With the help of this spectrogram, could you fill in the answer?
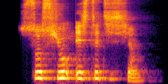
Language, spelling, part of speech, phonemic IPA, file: French, esthéticien, noun, /ɛs.te.ti.sjɛ̃/, LL-Q150 (fra)-esthéticien.wav
- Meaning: beautician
